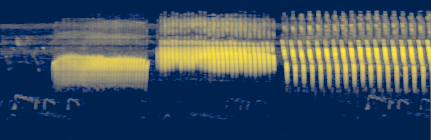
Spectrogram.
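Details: Caged-canary prompting song in 'gacor dor nembak' style: one buzzy roll, a higher, pulsing buzzy roll, then a quick, steady trill of sharp repeated notes.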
